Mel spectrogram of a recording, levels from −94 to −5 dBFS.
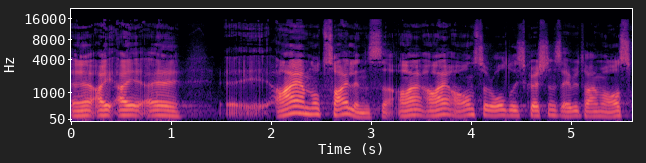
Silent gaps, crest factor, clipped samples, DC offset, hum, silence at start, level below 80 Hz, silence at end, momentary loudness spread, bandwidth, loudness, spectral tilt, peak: none; 20 dB; under 0.1%; under 0.1%; none; 0 s; -72 dBFS; 0 s; 15 LU; 15.5 kHz; -33 LUFS; -4.5 dB/octave; -14 dBFS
